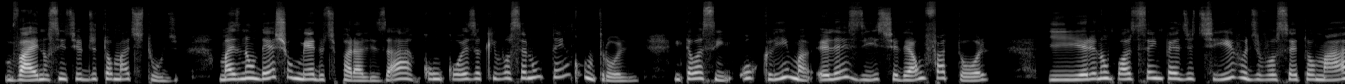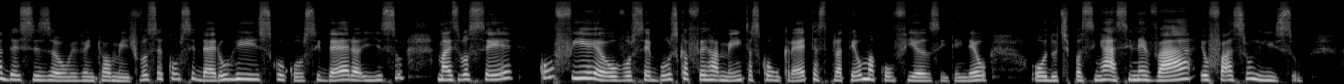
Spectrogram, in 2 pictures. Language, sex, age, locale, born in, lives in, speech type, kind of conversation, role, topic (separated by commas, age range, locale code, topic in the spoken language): Portuguese, female, 40-44, pt-BR, Brazil, United States, conversation, advice, advisor, Como você pode lidar com o medo de tomar decisões importantes?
